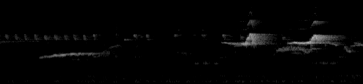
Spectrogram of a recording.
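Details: White-rumped shama singing. A soft buzzy trill and a smooth rising whistle give way to a pause, then loud, sharp, high chattering phrases in a quiet setting.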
